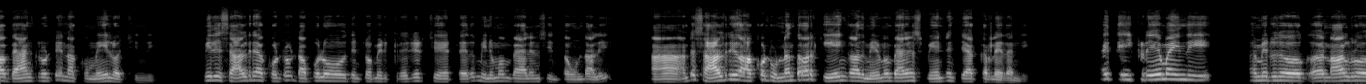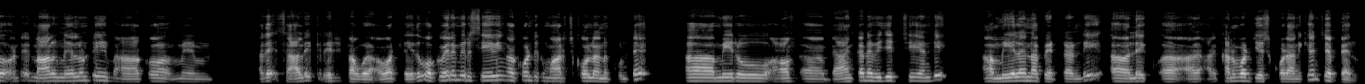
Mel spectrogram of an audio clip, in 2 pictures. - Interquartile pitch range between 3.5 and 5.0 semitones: Yes, average, 4.4 semitones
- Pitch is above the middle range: No, medium, 165 Hz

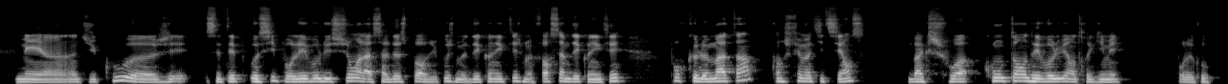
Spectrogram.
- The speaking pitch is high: No, low, 130 Hz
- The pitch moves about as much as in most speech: Yes, average, 3.1 semitones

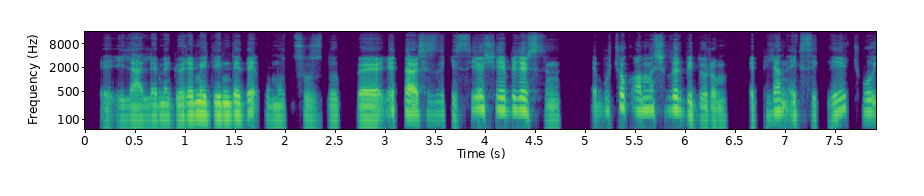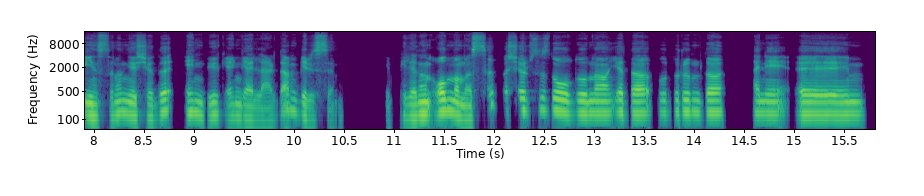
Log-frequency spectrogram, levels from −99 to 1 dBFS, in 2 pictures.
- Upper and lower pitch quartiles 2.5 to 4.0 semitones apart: No, average, 4.8 semitones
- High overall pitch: No, low, 135 Hz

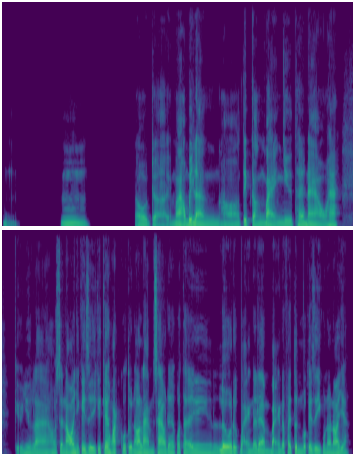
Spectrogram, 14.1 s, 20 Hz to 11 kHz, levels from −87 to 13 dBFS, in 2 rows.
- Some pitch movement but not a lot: No, wide, 6.7 semitones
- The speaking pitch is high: No, low, 120 Hz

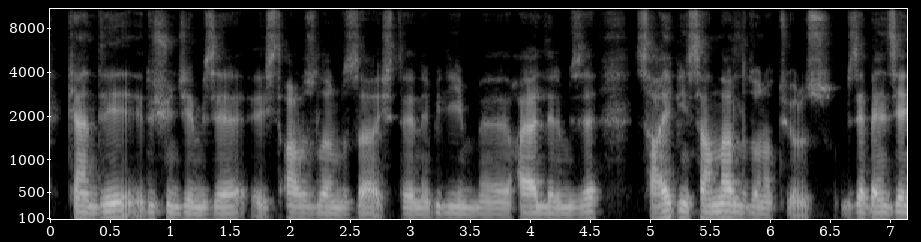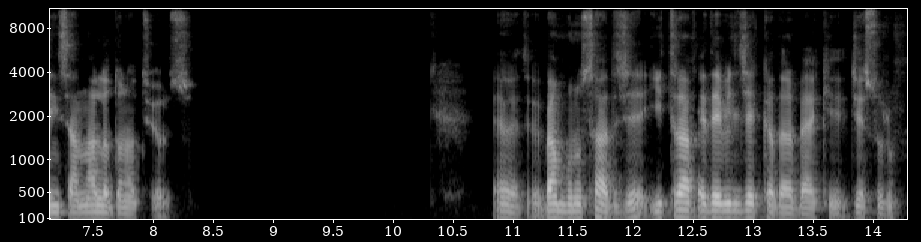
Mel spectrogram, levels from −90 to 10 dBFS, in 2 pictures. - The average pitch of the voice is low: Yes, very low, 95 Hz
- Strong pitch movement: No, narrow, 2.6 semitones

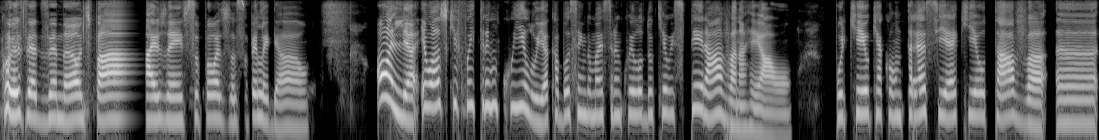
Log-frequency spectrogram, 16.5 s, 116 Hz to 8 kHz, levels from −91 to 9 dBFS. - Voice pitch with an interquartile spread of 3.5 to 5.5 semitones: Yes, average, 4.0 semitones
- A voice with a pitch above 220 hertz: Yes, high, 230 Hz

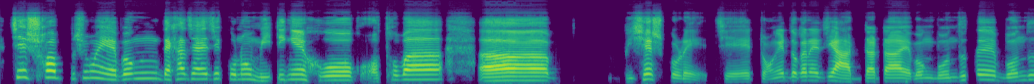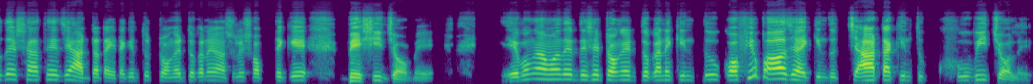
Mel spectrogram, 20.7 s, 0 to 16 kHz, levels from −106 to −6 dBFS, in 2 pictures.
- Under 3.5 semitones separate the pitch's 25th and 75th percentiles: No, average, 4.8 semitones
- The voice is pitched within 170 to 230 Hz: Yes, medium, 185 Hz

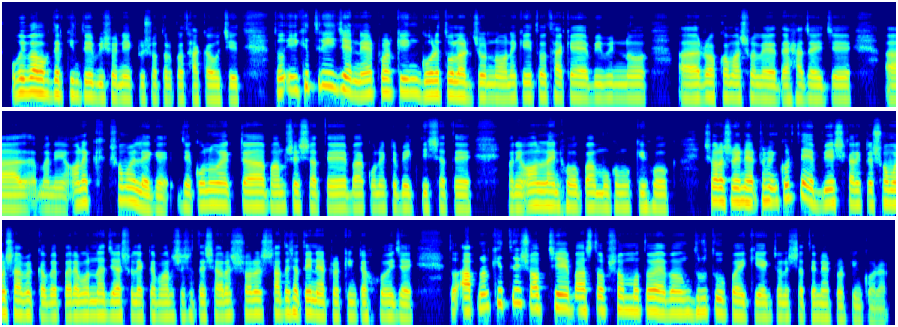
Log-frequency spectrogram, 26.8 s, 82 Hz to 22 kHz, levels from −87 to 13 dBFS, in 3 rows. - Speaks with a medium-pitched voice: Yes, medium, 150 Hz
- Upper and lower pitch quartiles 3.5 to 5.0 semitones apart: Yes, average, 3.9 semitones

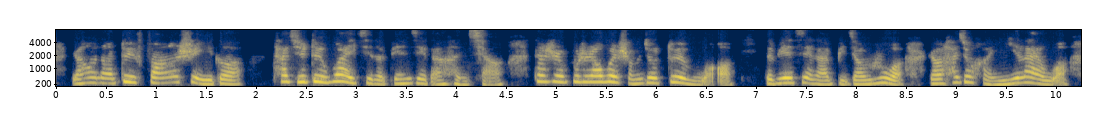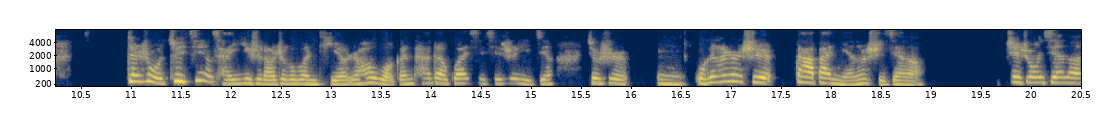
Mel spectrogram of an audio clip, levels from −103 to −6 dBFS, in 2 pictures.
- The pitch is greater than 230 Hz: Yes, high, 240 Hz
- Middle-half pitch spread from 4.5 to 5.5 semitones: Yes, average, 4.8 semitones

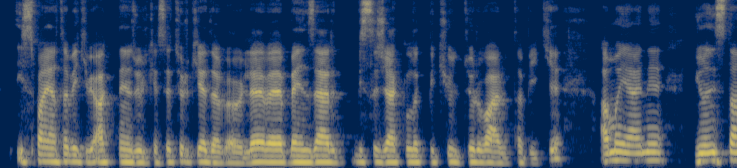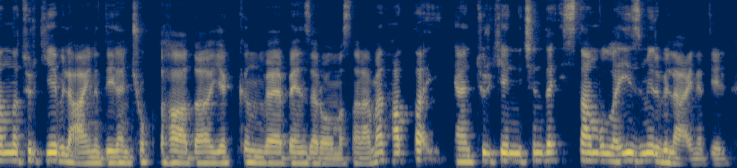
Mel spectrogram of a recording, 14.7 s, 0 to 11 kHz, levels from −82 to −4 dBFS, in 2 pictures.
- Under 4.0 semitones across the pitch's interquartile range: No, average, 5.2 semitones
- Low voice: Yes, low, 125 Hz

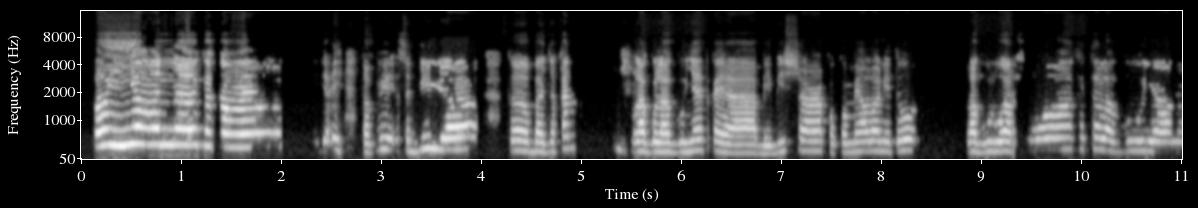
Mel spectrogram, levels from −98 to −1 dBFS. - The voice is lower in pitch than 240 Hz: No, high, 245 Hz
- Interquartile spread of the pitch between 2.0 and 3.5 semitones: No, average, 5.0 semitones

